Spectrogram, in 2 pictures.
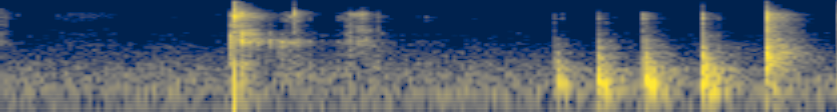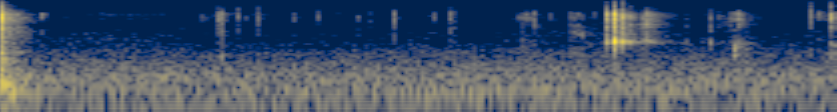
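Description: Raw eggs being handled and cracked by hand for batter: a sharp knock about a second in, a quick run of about six knocks around three to four seconds, and a crackle of breaking eggshell near the end.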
